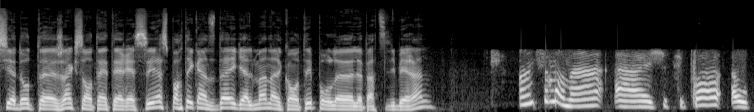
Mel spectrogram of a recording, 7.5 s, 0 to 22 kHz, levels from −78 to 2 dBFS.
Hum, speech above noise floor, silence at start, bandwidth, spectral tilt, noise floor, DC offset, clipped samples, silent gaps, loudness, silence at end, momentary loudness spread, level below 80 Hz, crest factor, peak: none; 29 dB; 0 s; 15.5 kHz; -5.5 dB/octave; -40 dBFS; under 0.1%; under 0.1%; none; -12 LUFS; 0.05 s; 5 LU; -44 dBFS; 10 dB; -2 dBFS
